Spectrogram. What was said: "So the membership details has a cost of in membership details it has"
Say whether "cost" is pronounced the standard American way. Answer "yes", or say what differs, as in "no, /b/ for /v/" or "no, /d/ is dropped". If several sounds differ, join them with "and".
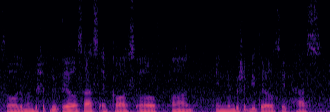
no, /t/ is dropped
